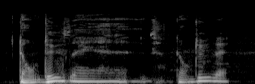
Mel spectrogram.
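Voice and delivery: put-on whisper. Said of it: "He's whispering".

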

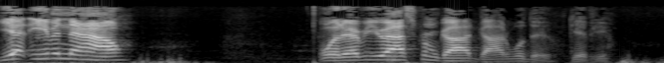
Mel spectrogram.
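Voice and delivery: play-acted, very loud, pointed sarcasm. Retelling Martha's words to Jesus after her brother died: imitating sarcastic Martha. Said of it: "she gets a little sarcastic".

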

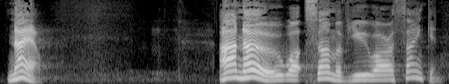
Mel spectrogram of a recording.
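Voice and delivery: put-on backwoods Arkansas accent. Retelling a preacher's sermon introduction: imitating David Miller's backwoods Arkansas accent. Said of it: "he talks like this".

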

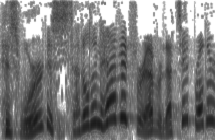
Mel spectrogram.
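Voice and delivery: put-on very high, swooping Spanish accent slipping into Irish lilt. Reading a verse aloud, the speaker tries imitating Alberto's accent.

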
